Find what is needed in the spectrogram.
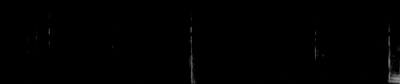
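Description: A few sharp, isolated computer mouse clicks over quiet room tone. The loudest comes about two seconds in, with fainter ticks in the first half second and two more shortly before the end.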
